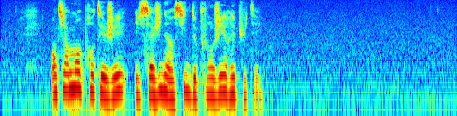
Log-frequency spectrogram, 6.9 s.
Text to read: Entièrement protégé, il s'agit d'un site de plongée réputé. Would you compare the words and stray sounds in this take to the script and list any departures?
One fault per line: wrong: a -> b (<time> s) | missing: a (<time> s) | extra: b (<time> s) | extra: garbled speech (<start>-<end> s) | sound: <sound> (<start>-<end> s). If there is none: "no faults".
no faults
